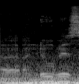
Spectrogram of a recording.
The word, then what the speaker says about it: Anubis: language that predated but Anubis is the Greek way to pronounce the name which everybody is familiar by ample or Anubis goes back you get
